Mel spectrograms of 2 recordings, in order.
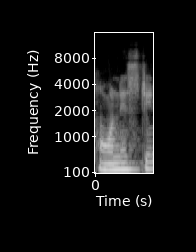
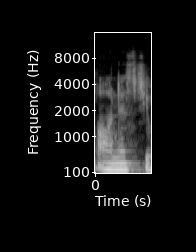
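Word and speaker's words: honesty: मतलब सपना ऑनेस्टी ईमानदारी इसको हम नेस्टी नहीं बोलेंगे ऑनेस्टी बोलेंगे यहां एच साइलेंट रहता है इफ यू वांट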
